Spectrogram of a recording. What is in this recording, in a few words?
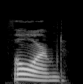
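"formed", English, British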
